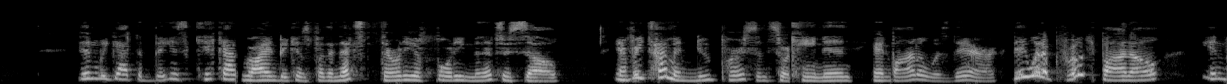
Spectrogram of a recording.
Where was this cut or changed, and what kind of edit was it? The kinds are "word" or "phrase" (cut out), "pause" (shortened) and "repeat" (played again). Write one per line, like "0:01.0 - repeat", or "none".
0:02.4 - phrase
0:06.1 - pause
0:07.9 - word
0:08.9 - word
0:10.0 - pause

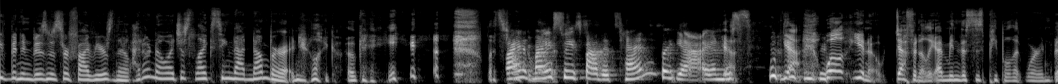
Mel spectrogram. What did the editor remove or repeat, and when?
0:01.3 - word
0:07.6 - pause

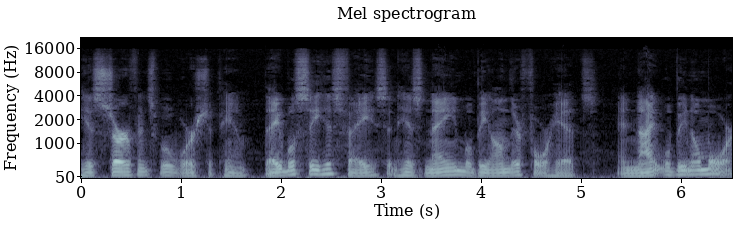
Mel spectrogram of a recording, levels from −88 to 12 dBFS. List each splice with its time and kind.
0:01.7 - pause
0:05.2 - pause

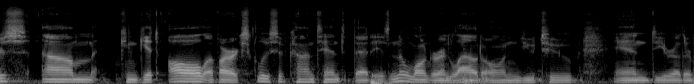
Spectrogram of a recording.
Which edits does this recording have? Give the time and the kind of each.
0:01.1 - phrase

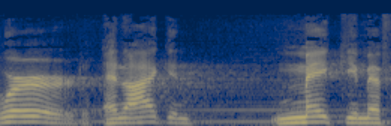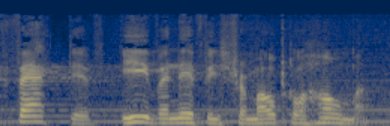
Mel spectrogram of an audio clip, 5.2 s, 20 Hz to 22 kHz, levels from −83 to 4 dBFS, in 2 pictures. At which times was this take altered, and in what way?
none

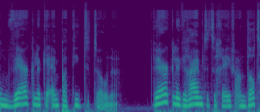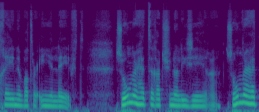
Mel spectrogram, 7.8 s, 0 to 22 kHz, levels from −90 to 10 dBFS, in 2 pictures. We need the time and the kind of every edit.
none

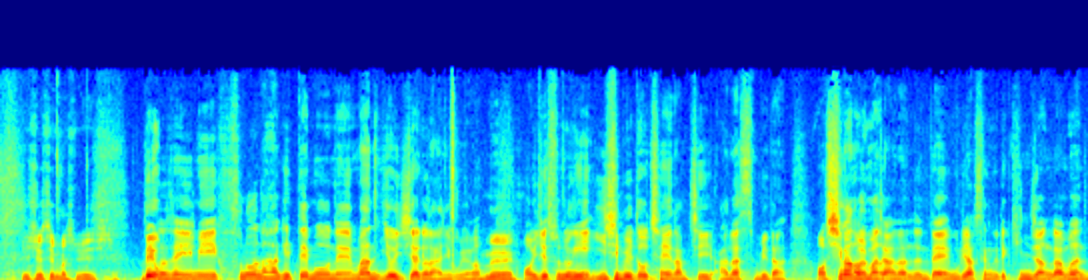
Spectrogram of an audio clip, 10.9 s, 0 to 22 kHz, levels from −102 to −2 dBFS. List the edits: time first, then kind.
0:01.6 - phrase
0:04.2 - word
0:08.8 - word

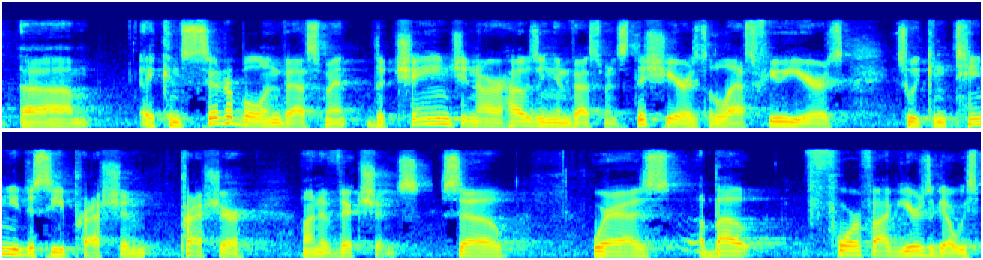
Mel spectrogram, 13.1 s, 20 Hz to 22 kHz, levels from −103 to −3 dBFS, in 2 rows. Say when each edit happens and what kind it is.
0:04.6 - word
0:09.4 - pause

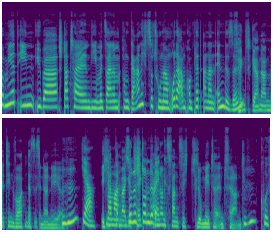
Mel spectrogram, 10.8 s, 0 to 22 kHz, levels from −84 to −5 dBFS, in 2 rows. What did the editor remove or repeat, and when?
0:01.1 - phrase
0:02.4 - word
0:06.1 - phrase

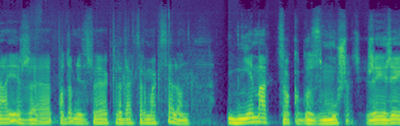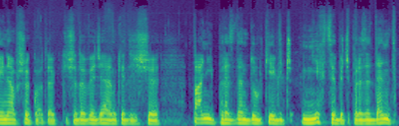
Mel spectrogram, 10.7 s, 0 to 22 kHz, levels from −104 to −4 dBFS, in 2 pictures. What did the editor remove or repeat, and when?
none

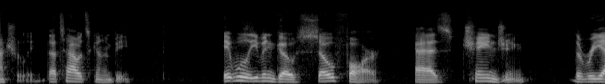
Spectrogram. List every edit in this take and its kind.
none

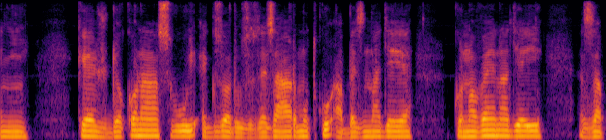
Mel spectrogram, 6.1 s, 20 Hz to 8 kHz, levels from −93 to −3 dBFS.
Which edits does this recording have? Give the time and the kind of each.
none

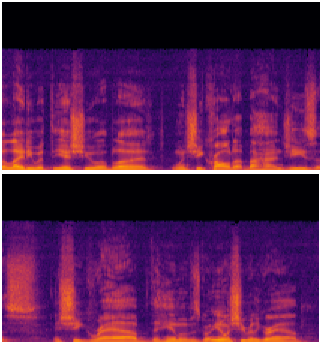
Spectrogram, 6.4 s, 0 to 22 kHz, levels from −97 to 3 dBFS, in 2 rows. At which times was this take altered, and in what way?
0:01.6 - pause
0:03.6 - pause

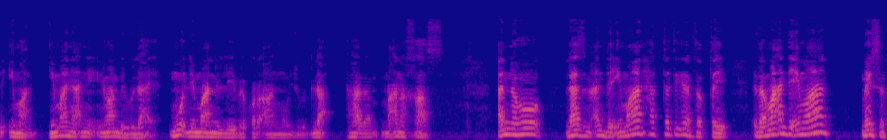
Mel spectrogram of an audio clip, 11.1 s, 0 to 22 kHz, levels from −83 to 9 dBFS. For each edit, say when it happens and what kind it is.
0:02.0 - pause

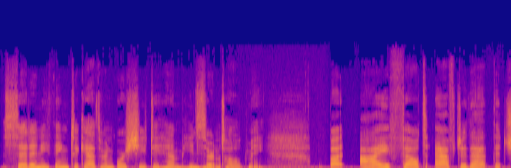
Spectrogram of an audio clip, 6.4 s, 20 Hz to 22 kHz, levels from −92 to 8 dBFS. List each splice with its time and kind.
0:01.4 - word
0:02.7 - word
0:04.4 - pause

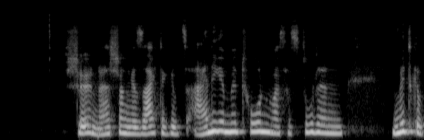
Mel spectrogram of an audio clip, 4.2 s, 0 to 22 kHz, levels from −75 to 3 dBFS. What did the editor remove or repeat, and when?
none

